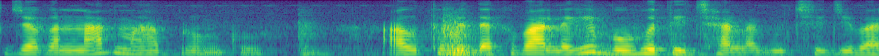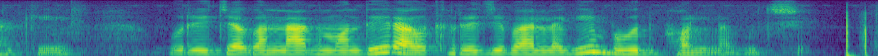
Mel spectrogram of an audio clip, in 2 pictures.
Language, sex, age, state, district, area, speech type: Odia, female, 30-45, Odisha, Bargarh, urban, spontaneous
